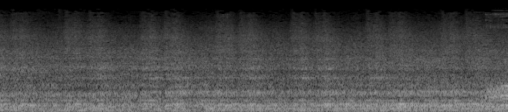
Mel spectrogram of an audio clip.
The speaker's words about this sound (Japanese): すいませんすごいねガチャンガチャンガチャンガチャンって今大きなプラレールが僕のそばを通ってしまってね、えー、騒音になってすいません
